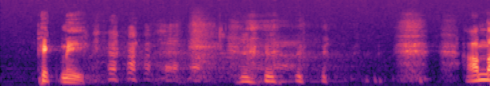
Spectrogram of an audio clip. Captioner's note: laughter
